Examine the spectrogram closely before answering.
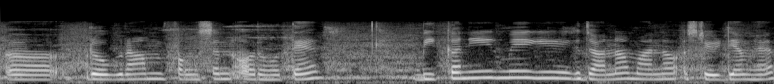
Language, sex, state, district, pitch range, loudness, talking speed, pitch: Hindi, female, Rajasthan, Bikaner, 235-305 Hz, -16 LUFS, 100 wpm, 255 Hz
